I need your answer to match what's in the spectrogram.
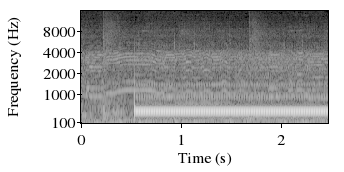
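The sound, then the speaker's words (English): A phone line's ringback tone on an outgoing call: one long, steady, loud electronic burst starts about half a second in and holds to the end over a faint background murmur. “Love it's ringing.”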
